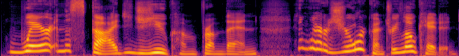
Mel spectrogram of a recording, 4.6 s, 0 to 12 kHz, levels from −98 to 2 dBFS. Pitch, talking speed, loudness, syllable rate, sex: 240 Hz, 195 wpm, -18 LUFS, 5.0 syllables/s, female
